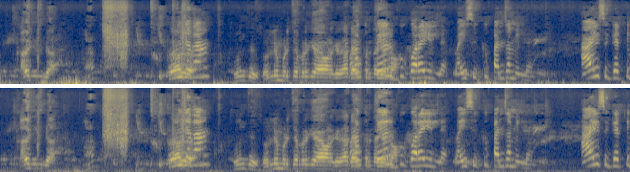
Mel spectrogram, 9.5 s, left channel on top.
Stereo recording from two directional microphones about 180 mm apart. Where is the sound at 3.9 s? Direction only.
20° right (ahead or behind).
